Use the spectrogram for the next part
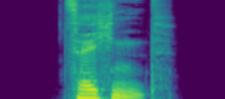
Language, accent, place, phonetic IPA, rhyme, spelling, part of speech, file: German, Germany, Berlin, [ˈt͡sɛçn̩t], -ɛçn̩t, zechend, verb, De-zechend.ogg
- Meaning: present participle of zechen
